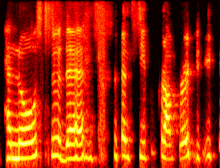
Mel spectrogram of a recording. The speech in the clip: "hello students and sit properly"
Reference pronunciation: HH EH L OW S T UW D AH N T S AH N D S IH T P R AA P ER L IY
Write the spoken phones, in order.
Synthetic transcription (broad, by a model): HH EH L OW S T UW D AH N T S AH N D S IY T P R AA P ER L IY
